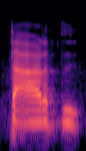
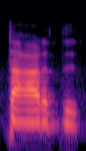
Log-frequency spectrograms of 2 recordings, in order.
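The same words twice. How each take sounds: The two takes are said the same way.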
